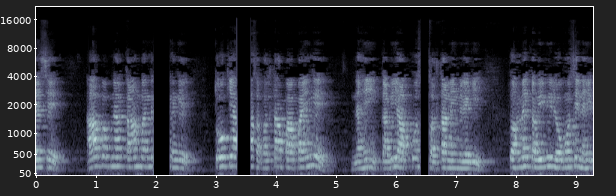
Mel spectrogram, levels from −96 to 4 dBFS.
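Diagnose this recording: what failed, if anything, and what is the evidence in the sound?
The failure is at the codec decoding stage: corrupt frame muted. The audio drops abruptly to digital silence three times, at 1.95 to 2.29 s, 3.35 to 3.64 s, and 6.41 to 6.60 s. The holes last about 0.33 s, 0.30 s and 0.19 s, which fits runs of several consecutive compressed frames. Bit errors made those frames undecodable, so the decoder rejected them and the player substituted silence. Playback resumes on schedule after each gap, so timing is preserved.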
